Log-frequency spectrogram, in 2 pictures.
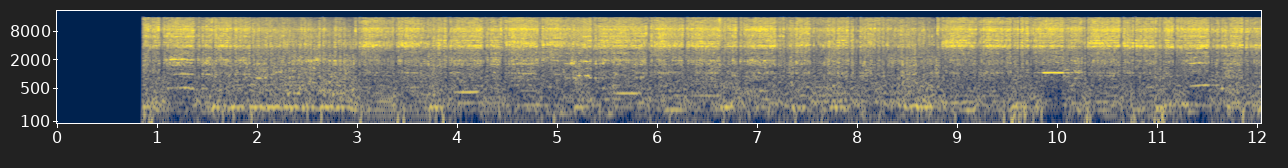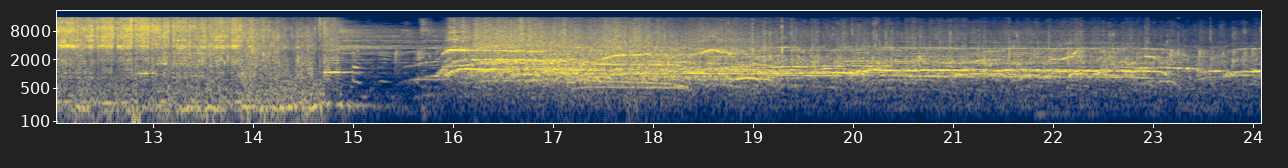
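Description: Sound cuts in abruptly about a second in on a loud live rock band, with drums, guitar and crowd together. The music stops about fifteen seconds in, and after a brief dip the crowd cheers and screams.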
